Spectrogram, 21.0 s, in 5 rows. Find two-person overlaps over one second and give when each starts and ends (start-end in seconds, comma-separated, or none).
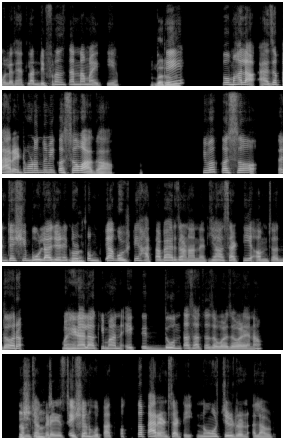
none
